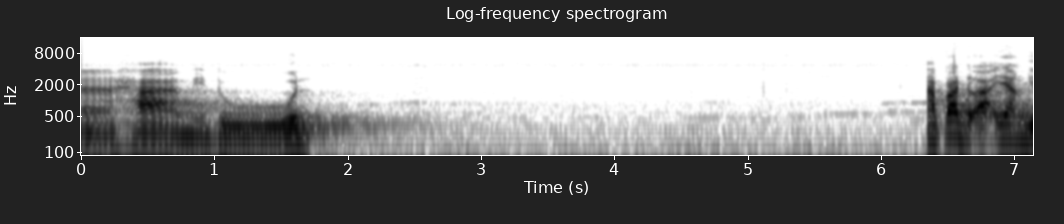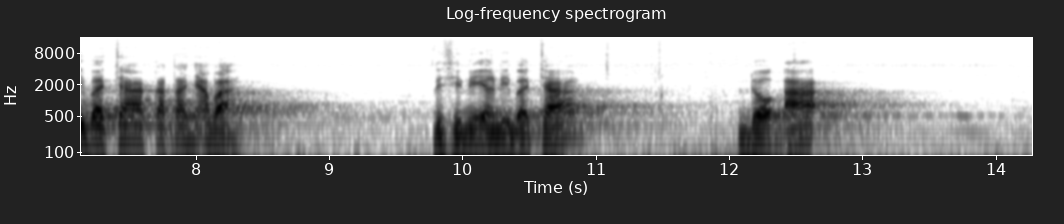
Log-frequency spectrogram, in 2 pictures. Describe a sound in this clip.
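A man chants melodically in a long, drawn-out voice through a microphone, in a reverberant hall.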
